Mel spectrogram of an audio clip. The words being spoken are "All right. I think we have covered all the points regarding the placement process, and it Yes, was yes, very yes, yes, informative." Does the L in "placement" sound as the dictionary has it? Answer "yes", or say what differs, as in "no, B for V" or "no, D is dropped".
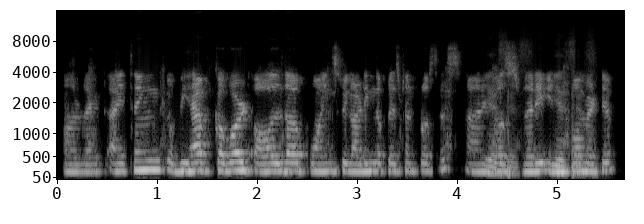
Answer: no, L is dropped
